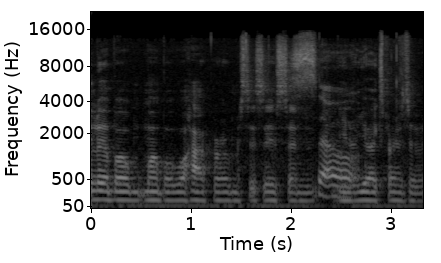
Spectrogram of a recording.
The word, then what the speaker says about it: hyperemesis: How do you pronounce that? Hyperemesis. Hyperemesis.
